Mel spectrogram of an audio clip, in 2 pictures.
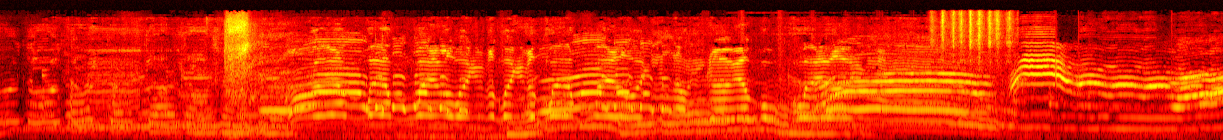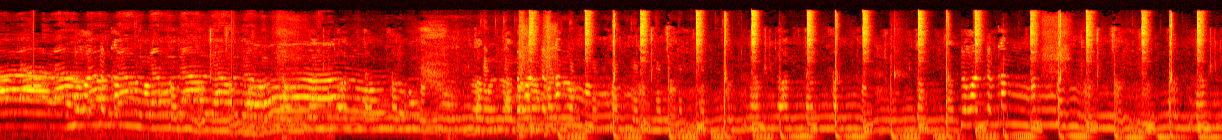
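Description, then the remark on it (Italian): A long run of loud, drawn-out cat meows that rise and fall in pitch, continuing almost without pause, with a rhythmic low thumping joining in near the end. “Infatti, sebbene tutte le serie di Catflix siano tradotte e sottotitolate, se volete apprezzare i contenuti in lingua originale, e so che voi amate molto farlo, sì.”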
